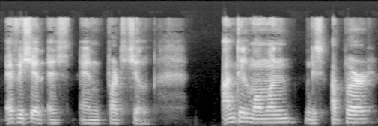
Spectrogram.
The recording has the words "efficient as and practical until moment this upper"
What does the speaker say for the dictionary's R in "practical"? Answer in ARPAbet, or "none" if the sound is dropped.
none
